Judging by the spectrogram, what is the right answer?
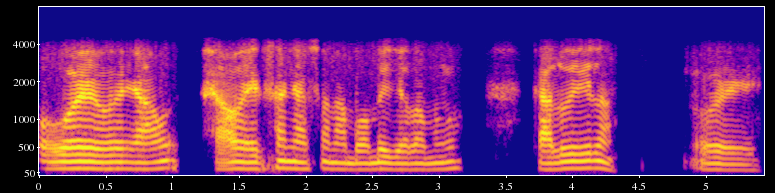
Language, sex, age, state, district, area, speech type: Goan Konkani, male, 45-60, Goa, Murmgao, rural, conversation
